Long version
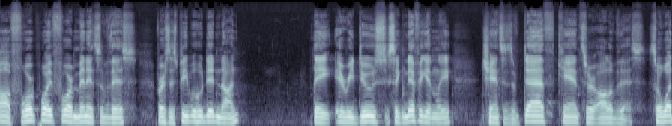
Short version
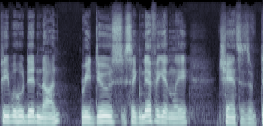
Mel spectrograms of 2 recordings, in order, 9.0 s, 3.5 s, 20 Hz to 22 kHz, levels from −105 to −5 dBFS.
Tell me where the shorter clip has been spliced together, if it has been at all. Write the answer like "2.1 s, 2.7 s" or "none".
1.1 s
